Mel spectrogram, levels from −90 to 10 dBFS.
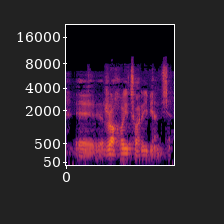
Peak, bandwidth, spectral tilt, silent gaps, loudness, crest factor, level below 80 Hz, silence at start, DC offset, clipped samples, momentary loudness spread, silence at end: -8 dBFS; 10 kHz; -2 dB/octave; none; -27 LUFS; 20 dB; -70 dBFS; 0 s; under 0.1%; under 0.1%; 7 LU; 0.05 s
